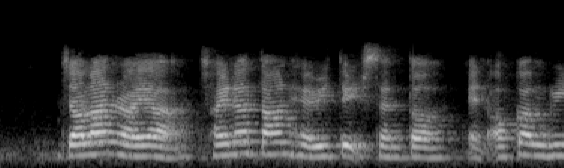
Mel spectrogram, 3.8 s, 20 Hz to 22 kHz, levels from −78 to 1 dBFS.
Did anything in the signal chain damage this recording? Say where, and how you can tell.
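No, nothing along the chain damaged it; the speech came through a normal call path with the codec band-limiting it around 8 kHz, and at a rate that fits roughly 32 kbps Opus.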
